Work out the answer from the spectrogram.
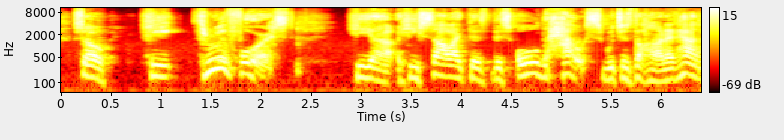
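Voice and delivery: slow, high, drawn-out storyteller voice; tipsy older lady. Retold or imitated. Older lady telling how the park began, slow tipsy voice. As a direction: imitate a tipsy woman spinning a legend. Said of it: "had a couple pops in her".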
